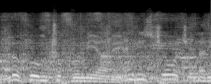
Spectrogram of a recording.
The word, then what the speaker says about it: Lukhumi: Our stadium announcer, who is Georgian by the way, didn't pronounce the I at the end of Chkhvimiani's given name, Lukhum. So we've been saying Lukhumi, and he just said Lukhum.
